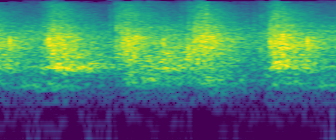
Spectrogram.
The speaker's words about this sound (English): This was evident at a recent Caracas rally. Shouting, "Cuba yes, Yankee no," the crowd cheered on a group of Latin American leaders who denounced decades of U.S. interventionism in the region.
